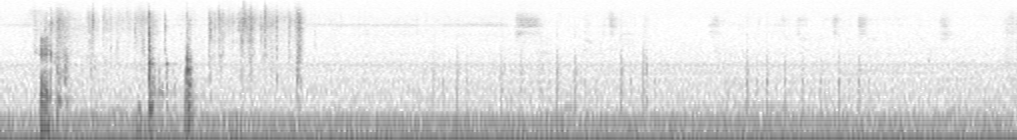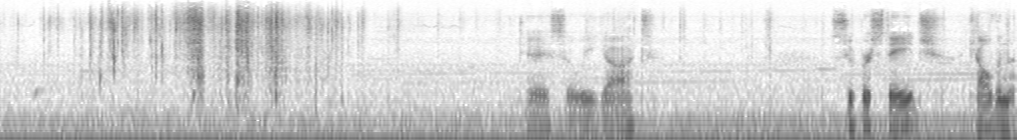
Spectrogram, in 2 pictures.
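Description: Trading cards rustle and slide against each other in hands.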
